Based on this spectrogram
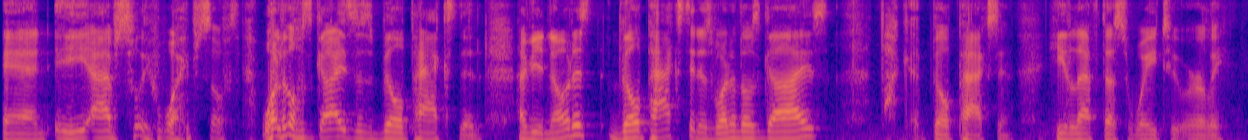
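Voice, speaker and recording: A Canadian livestream host rambles casually about films, opinionated and emphatic, repeating phrases to hammer his points home. He speaks at normal speed in a mid-range voice with a darkish tone.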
